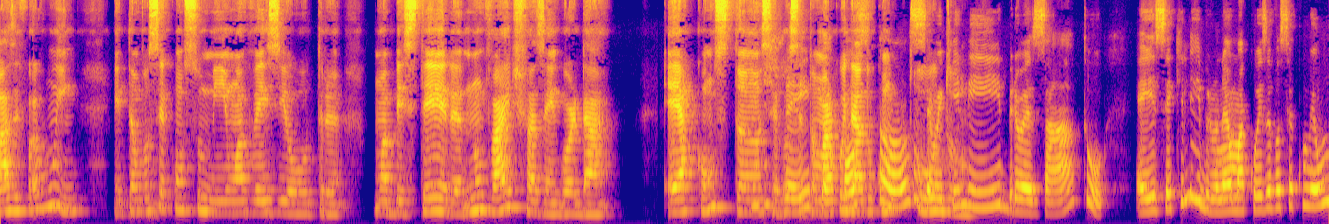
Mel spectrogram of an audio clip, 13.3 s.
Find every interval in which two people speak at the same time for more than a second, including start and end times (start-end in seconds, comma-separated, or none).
7.6-9.8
